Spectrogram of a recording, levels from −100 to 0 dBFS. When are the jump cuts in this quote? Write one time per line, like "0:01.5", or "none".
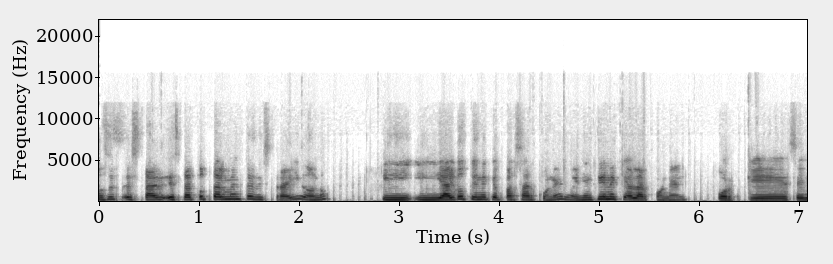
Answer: none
